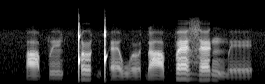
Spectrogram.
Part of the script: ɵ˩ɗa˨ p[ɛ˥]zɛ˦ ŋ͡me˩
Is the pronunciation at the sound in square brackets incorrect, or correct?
correct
